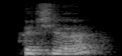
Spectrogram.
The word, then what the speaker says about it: couture: Couture.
